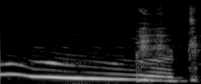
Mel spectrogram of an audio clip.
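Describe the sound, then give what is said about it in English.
A voice imitates a whale call with one long moan that slides slowly down in pitch for nearly two seconds, then breaks into a breathy rasp and a short final puff. “You're way better at whale speak than I am.”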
